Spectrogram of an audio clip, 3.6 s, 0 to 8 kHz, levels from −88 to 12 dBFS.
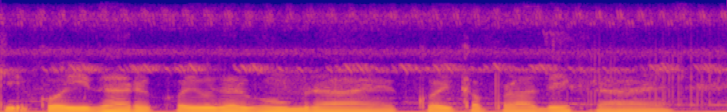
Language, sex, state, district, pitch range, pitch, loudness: Hindi, male, Jharkhand, Deoghar, 120-125 Hz, 120 Hz, -13 LUFS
